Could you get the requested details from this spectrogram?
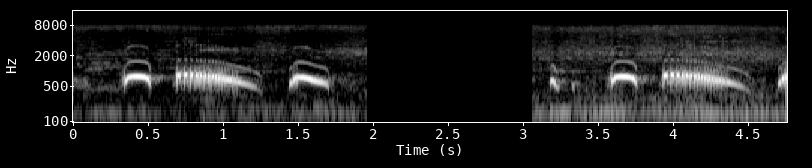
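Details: Spotted dove song from a deep-voiced, actively singing lure bird. Two low phrases are separated by silence. Each has short bent notes around a long, drawn-out coo that slides downward, over a faint low hum.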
